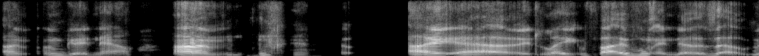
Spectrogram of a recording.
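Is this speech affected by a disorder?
Yes: cerebral palsy; speech affected, permanent.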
